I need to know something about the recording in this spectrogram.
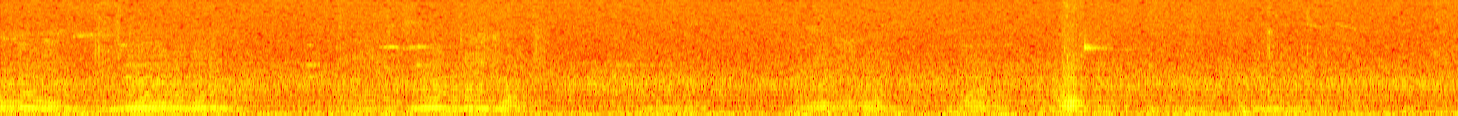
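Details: Flying honey bee heard as a soft, wavering hum that rises and dips in short swells, fainter than the surrounding broadband hiss, with an occasional brief tick.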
